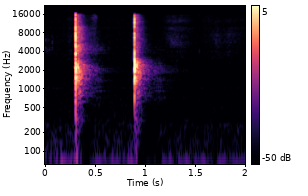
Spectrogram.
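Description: A person clapping her hands twice, two sharp claps about half a second apart.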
